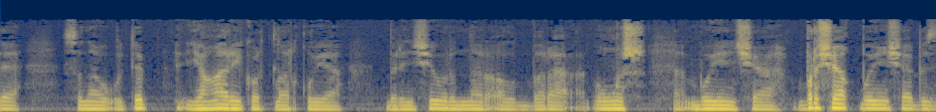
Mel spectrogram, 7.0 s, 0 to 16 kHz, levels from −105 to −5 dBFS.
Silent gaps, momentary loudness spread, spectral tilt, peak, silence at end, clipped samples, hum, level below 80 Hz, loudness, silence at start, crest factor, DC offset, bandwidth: none; 10 LU; -6 dB/octave; -2 dBFS; 0 s; under 0.1%; none; -50 dBFS; -23 LUFS; 0 s; 20 dB; under 0.1%; 8.4 kHz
